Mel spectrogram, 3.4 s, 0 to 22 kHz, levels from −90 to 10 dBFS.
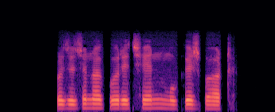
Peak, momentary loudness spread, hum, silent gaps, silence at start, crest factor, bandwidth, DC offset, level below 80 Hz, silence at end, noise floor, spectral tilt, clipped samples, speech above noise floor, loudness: -6 dBFS; 6 LU; none; none; 0.7 s; 16 dB; 6.6 kHz; under 0.1%; -68 dBFS; 0.55 s; -89 dBFS; -6.5 dB/octave; under 0.1%; 68 dB; -21 LUFS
